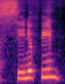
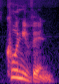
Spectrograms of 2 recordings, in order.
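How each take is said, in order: First: It is said as an English spelling reading. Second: It is said with the Welsh pronunciation. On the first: The speaker calls it wrong. "you can read it as" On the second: The speaker calls it right. "it is really pronounced as"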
